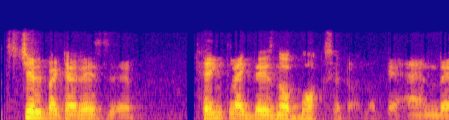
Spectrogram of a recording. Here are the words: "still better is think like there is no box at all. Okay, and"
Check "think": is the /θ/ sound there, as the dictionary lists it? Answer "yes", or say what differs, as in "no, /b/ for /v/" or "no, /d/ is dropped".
no, /t/ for /θ/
